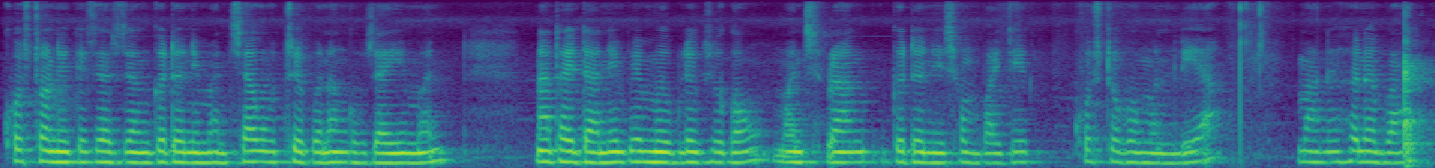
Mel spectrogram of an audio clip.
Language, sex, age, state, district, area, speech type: Bodo, female, 30-45, Assam, Kokrajhar, rural, spontaneous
